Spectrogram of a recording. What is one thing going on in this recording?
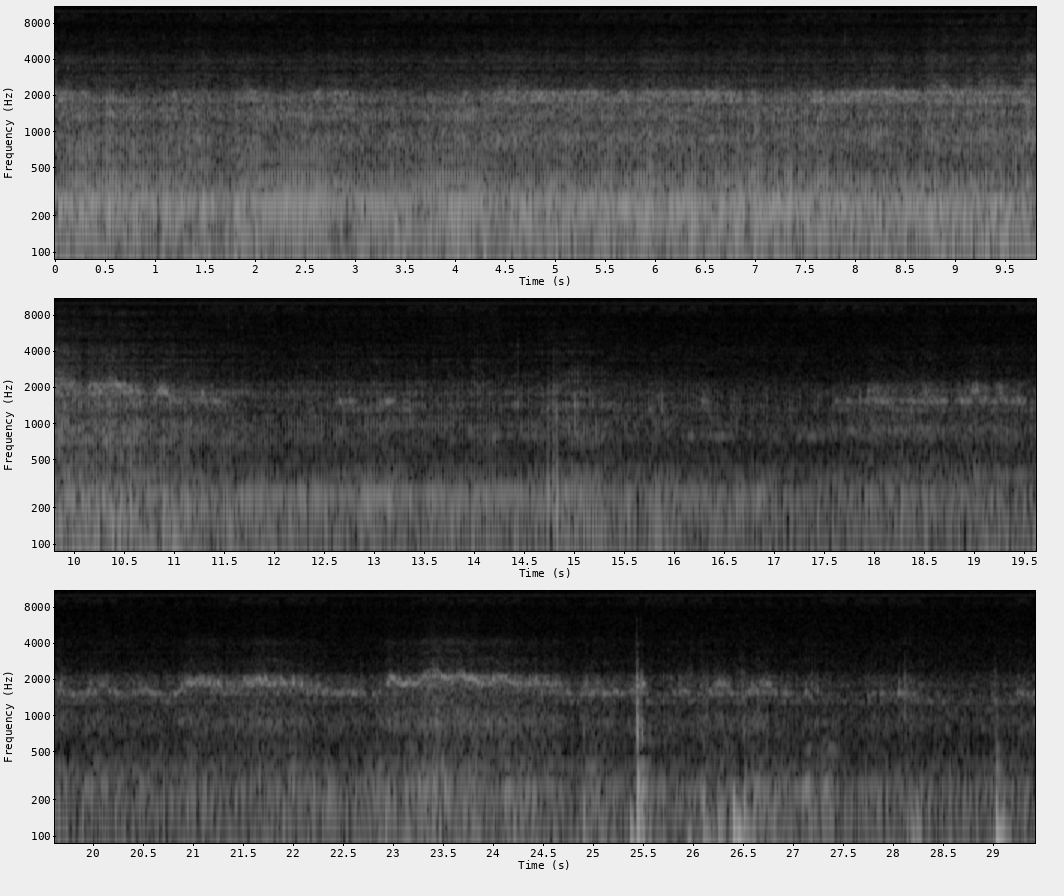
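A quad bike rumbles over a rough gravel track.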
